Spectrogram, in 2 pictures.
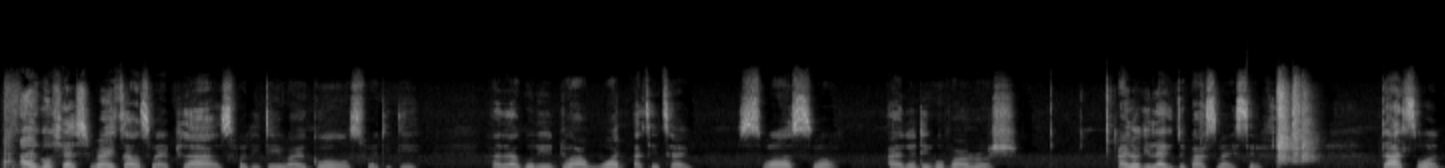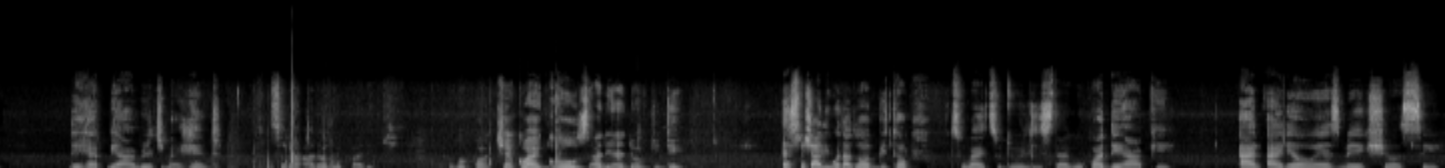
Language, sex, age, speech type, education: Nigerian Pidgin, female, 46-60, spontaneous, tertiary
